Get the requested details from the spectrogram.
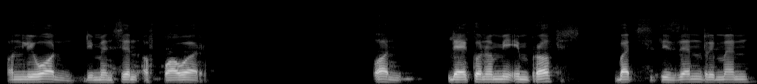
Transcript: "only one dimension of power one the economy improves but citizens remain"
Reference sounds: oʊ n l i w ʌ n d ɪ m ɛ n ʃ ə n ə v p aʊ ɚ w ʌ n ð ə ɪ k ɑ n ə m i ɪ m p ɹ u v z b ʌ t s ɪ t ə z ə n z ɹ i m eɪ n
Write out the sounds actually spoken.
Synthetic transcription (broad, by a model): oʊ n l i w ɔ n d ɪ m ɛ n s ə n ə f p aʊ ɚ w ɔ n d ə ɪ k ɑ n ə m i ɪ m p ɹ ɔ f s b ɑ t s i t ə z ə n ɹ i m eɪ n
